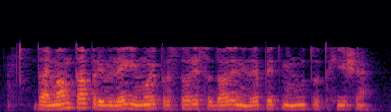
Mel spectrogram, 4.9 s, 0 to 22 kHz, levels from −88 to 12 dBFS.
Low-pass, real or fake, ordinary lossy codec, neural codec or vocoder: 19.8 kHz; real; AAC, 16 kbps; none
